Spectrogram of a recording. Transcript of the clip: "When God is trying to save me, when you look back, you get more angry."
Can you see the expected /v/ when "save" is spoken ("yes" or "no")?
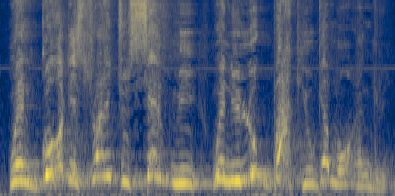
yes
